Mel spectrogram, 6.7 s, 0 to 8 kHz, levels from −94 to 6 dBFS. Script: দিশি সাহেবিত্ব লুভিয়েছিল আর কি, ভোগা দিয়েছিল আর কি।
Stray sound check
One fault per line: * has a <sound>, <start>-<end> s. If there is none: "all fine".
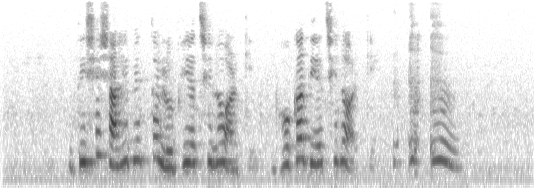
* has a throat clearing, 4.9-5.8 s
